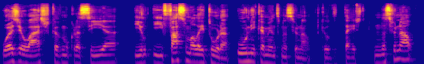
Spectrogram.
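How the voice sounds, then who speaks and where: A man's voice: medium pitch, normal speed. A man in his thirties with a European Portuguese accent, a podcast guest in casual debate, earnest and digressive with many restarts. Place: small studio with acoustic foam. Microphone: desk mic on boom arm.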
